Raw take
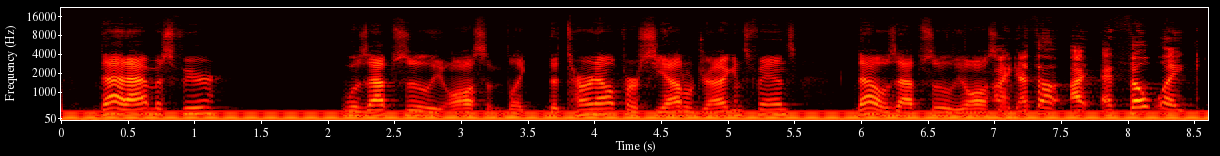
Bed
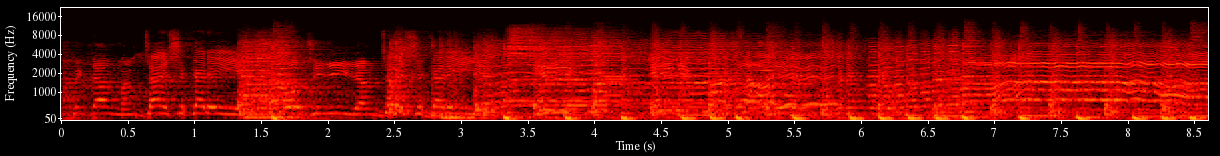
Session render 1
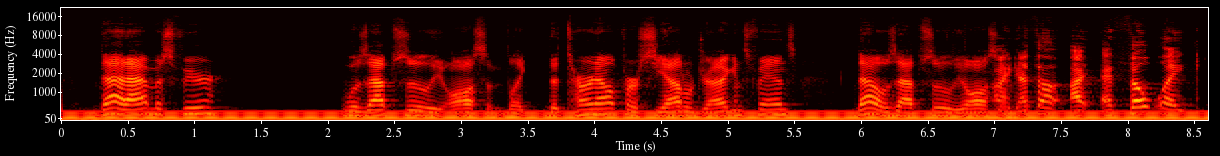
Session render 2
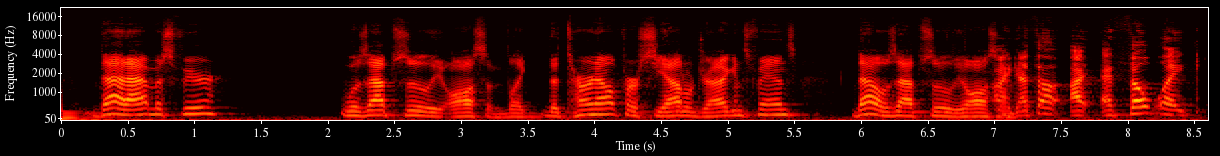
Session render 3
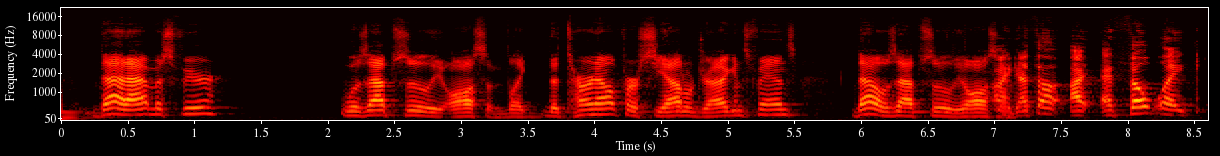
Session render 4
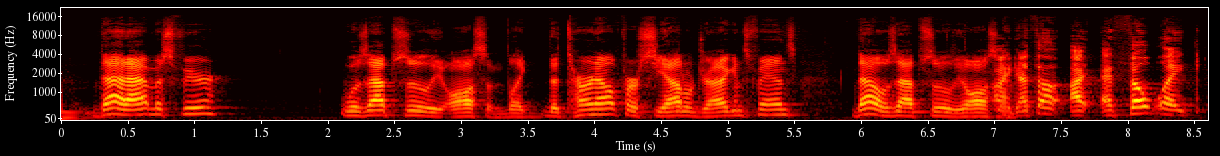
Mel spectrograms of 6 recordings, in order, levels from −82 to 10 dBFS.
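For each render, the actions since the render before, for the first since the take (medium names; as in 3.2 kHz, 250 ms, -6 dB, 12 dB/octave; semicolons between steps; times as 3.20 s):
no audible change
de-hum 60 Hz, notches 5
high-pass 100 Hz 6 dB/octave; resonant low shelf 280 Hz -9 dB, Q 1.5
trim +7.5 dB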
